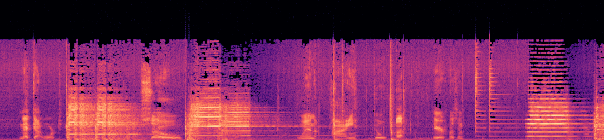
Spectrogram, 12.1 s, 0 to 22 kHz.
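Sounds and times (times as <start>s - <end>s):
electric guitar strings ringing: 1.4s - 8.2s, 9.4s - 12.0s.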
